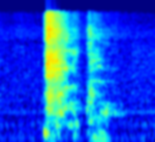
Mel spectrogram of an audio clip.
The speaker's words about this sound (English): Guys, I'm going to sneeze. Be right back.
